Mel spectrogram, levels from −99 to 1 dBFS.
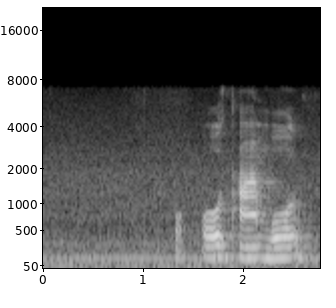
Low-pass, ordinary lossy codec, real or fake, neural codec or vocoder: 7.2 kHz; none; real; none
